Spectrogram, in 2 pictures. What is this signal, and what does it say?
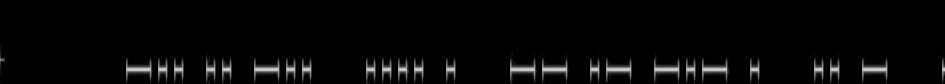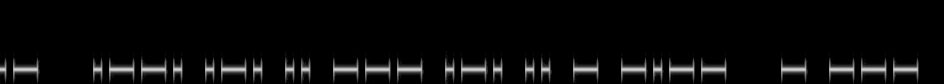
Morse code, heard as a keyed tone, about 15 wpm, 700 Hz. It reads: DID HE MAKE IT A PRIORITY TO
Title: Sentences from Top 1600 Words 15wpm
